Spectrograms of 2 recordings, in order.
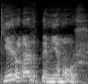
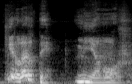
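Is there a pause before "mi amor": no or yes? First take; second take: no; yes. First: It runs straight through without a pause. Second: A short pause comes before "mi amor". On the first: Love itself is being offered to the person. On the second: The person being spoken to is called "my love".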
